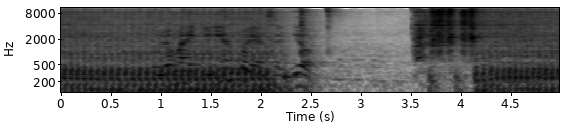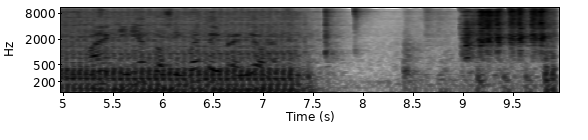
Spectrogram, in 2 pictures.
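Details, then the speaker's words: KTM Duke 200 previously cranking without starting: fast steady starter beat around three and a half per second, engine passes about 600 rpm, catches cleanly and settles to an even normal idle; healthy starting. "casi 600 y prendió y se mantiene normal en mínimo, casi 600 y prendió."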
